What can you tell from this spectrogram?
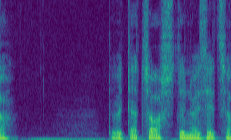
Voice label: "tost", Welsh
